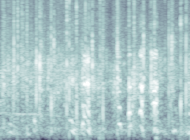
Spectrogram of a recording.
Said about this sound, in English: Everyone, round of applause for Chris Bane.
